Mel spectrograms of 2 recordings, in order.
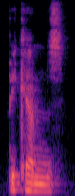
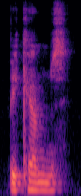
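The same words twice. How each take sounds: Both takes have the same delivery.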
